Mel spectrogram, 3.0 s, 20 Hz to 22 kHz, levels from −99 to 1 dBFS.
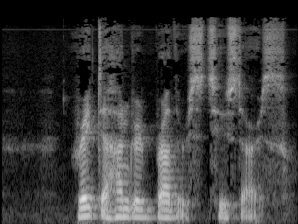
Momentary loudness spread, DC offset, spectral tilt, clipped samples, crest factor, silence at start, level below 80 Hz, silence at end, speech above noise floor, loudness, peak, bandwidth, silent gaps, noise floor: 9 LU; under 0.1%; -4.5 dB/octave; under 0.1%; 20 dB; 0.75 s; -60 dBFS; 0.1 s; 36 dB; -25 LUFS; -6 dBFS; 16 kHz; none; -61 dBFS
